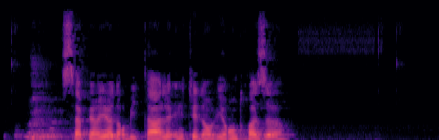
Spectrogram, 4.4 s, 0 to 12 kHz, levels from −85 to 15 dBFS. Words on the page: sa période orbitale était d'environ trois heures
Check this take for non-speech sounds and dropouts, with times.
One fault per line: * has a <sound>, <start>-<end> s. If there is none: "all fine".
all fine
